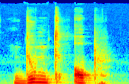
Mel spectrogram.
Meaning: inflection of opdoemen: 1. second/third-person singular present indicative 2. plural imperative
- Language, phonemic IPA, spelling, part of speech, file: Dutch, /ˈdumt ˈɔp/, doemt op, verb, Nl-doemt op.ogg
